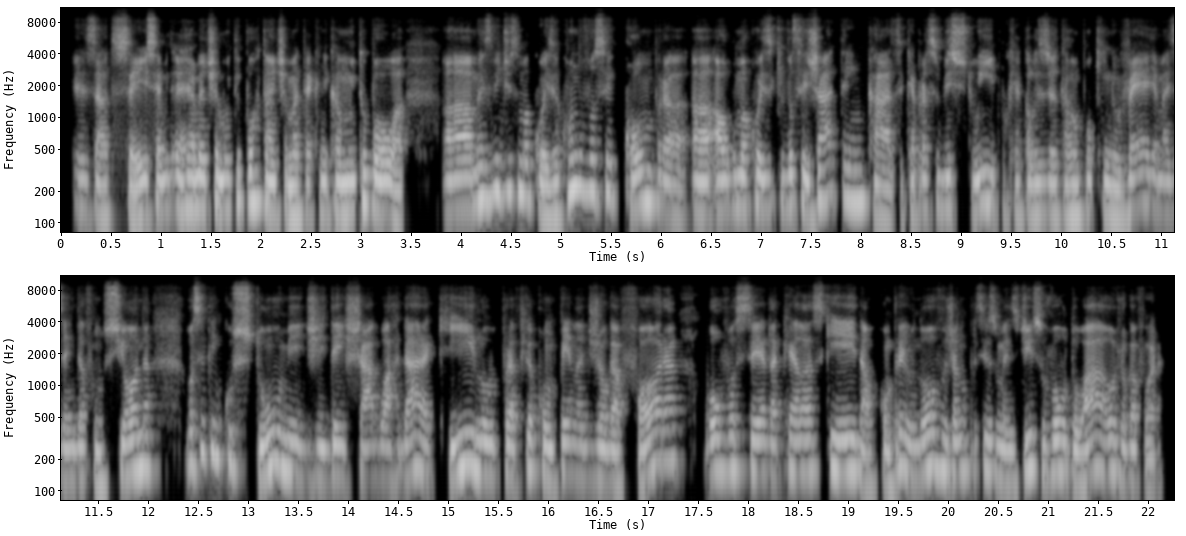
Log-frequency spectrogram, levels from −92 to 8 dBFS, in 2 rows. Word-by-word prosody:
Exato, 120 -4 -3
sei. 110 +1 +2
Isso 130 - +3
é - - +3
mu 130 - 0
é 140 -2 +2
realmente 135 +1 +4
é - - +6
muito 130 +3 +2
importante, 150 -6 +3
é - - -2
uma 110 0 +4
técnica 120 +2 -1
muito 125 +5 +4
boa. 125 -7 +4 0.4
Hã, 130 +2 +3
mas 165 +3 +2
me 195 - +2
diz 195 +1 -3
uma 185 -2 0
coisa, 115 -2 +1
quando 210 - +3
você 195 -2 -1
compra 130 -7 -1
a 125 -1 +2
alguma 135 +2 +2
coisa 135 -1 0
que - - -5
você 145 0 +1
já 160 +9 +2
tem 170 -3 -3
em 160 0 +1
casa, 110 -8 -2
que - - -2
é - - -7
pra 130 - -3
substituir, 135 +1 0
porque 125 -3 -9
aquela 115 0 -3
coisa 120 +1 -1
já 115 - 0
estava 115 -1 -2
um 115 - 0
pouquinho 115 -3 -2
velha 140 +5 -1
mas 125 0 -5
ainda 125 +1 -2
funciona, 140 +7 +1 0.3
você 180 +6 -1
tem 215 -2 0
costume 160 -5 +1
de 125 0 -2
deixar 130 -1 0
guardar 135 +4 -1
aquilo 145 +1 +1
pra 135 -1 -1
ficar 150 +4 -3
com 135 -5 0
pena 140 +1 -3
de 130 - -10
jogar 125 -3 -1
fora 185 +12 -1 0.3
ou 150 +2 0
você 160 -1 0
é 150 - +1
daquelas 150 +2 -2
que: 155 -1 +2
"Não, 110 -7 -1
comprei 120 +9 -1
um 140 - -2
novo, 160 +3 0
já 145 0 -1
não 155 - -4
preciso 150 -3 -3
mais 120 -2 -1
disso, 150 +3 +1
vou 150 +1 +1
doar 130 +4 0
ou 150 0 -1
jogar 130 -2 -3
fora."? 100 -3 -6
135 Hz, 220 wpm, -23 LUFS, 125-155 Hz, 0.4 s, é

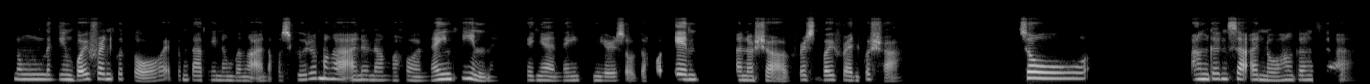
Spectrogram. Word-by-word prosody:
no'ng 235 0 -2
naging 230 0 -4
boyfriend 245 +4 +2
ko 245 - -6
'to, 150 -5 -3 0.2
itong 215 +1 -14
tatay 200 0 -6
ng 195 -1 -9
mga 180 -1 -5
anak - - -13
ko, - - -17
siguro 230 +6 +2
mga 270 -2 +1
ano 215 +1 -3
lang 200 -1 -8
ako 190 -2 -9
19 245 - +2 0.4
ganyan, 195 -3 -4
19 190 +1 -10
years 180 0 +1
old - - -8
ako, - - -8 0.2
and 230 -1 +8 0.4
ano 205 -1 -1
siya - - +2
first 215 0 +4
boyfriend 205 -3 -2
ko - - -6
siya. - - +1 1.2
So, 295 - +7 1.6
hanggang 255 +1 0
sa 250 -1 +5
ano, 210 -6 -1
hanggang 215 +2 -6
sa 415 +1 -12
210 Hz, 155 wpm, -25 LUFS, 195-235 Hz, 1.6 s, and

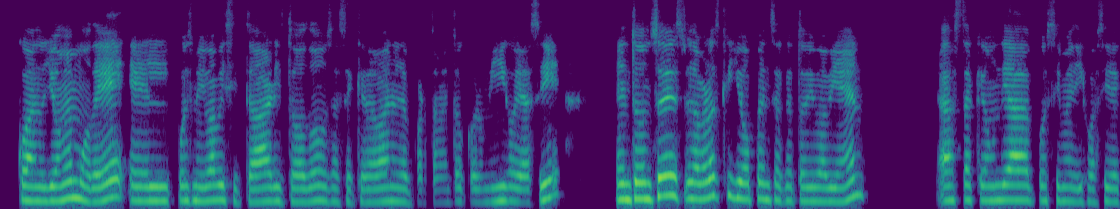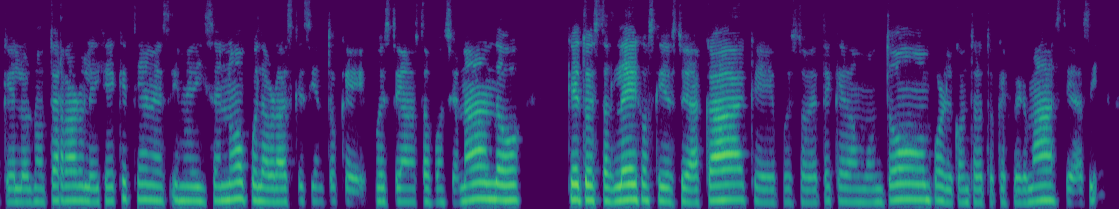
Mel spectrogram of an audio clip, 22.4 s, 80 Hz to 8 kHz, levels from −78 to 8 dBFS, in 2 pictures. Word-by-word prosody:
cuando 200 -2 +2
yo 200 +1 +2
me 225 +3 +4
mudé, 220 +2 +3
él, 200 -1 +1
pues, 205 0 -3
me 200 - 0
iba 200 +1 +1
a - - +2
visitar 190 -2 0
y 195 - -1
todo, 185 +2 -2
o 200 - -3
sea, 190 0 -8
se 180 0 -11
quedaba 180 +2 -2
en 195 - -2
el 190 - -5
departamento 175 +1 -11
conmigo 190 +2 -4
y 185 - -1
así. 205 +6 0 0.5
Entonces, 225 +4 +6
la 230 0 +2
verdad 235 +3 +4
es 260 - -7
que 270 -3 -3
yo 225 -2 +2
pensé 215 -2 -3
que 200 +1 -7
todo 195 +1 -5
iba 195 0 -2
bien, 215 +9 -1 0.7
hasta 205 +1 -1
que 205 - -6
un 205 +1 -1
día, 210 -1 +4
pues, 200 0 -8
sí 200 - -6
me 195 0 -6
dijo 185 0 -8
así, 185 +1 -7
de 185 -1 -6
que 185 - -6
lo 185 0 -3
noté 190 +2 -4
raro, 205 0 0
y - - -1
le 190 - -2
dije: 195 +1 -6
"¿Qué 230 - -4
tienes?". 210 -3 -4
Y 215 - -4
me 200 0 -1
dice: 200 +1 -3
"No, 220 +1 +2
pues, 205 -1 -1
la 195 - +1
verdad 185 0 +1
es 185 - -11
que 200 - -10
siento 195 -1 -13
que, - - -6
pues, 190 -2 -4
esto - - -7
ya 190 - -1
no 185 - -5
está 185 0 -5
funcionando, 210 +4 +2 0.4
que 215 -1 +6
tú 215 - +4
estás 200 -2 0
lejos, 210 0 +5
que 200 - -1
yo 195 - +1
estoy 185 +1 -4
acá, 205 +4 +4
que, 180 -2 -7
pues, 180 -1 -15
todavía 175 -1 -7
te 195 +1 -10
queda 185 -1 -6
un 180 - -8
montón, 210 +4 0
por 200 -2 -3
el 180 - -5
contrato 180 0 -7
que 185 - -10
firmaste, 185 +2 -1
y - - -3
así". 200 +9 -10
200 Hz, 245 wpm, -20 LUFS, 185-210 Hz, 0.7 s, Entonces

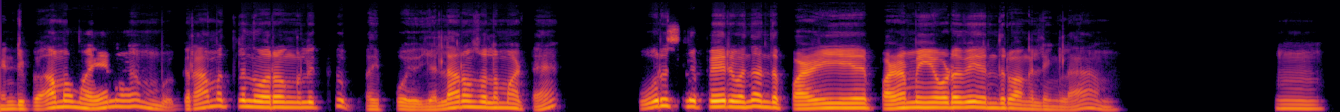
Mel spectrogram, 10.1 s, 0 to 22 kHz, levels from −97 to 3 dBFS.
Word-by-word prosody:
கண்டிப்பா. 125 0 -4
ஆமாமா. 190 -5 +1
ஏனா 205 +4 -1 0.2
ம் 150 - -4 0.2
கிராமத்தில 205 - -4
இருந்து 200 -2 +4
வரவங்களுக்கு 180 +1 0
இப் - - -27 0.2
இப்ப 115 0 -6 0.2
எல்லாரும் 190 +8 +1
சொல்லமாட்டேன். 170 -6 -2 0.7
ஒரு 210 +4 +4
சில 215 -1 +1
பேர் 205 0 +7
வந்து 210 +3 +3
அந்த 180 -2 0
பழைய 155 +4 +3 0.3
பழமையோடவே 175 +4 +3
இருந்துருவாங்க. 160 -6 -2
இல்லைங்களா? 105 +1 -8 1.5
ம். 140 -1 -7
175 Hz, 125 wpm, -21 LUFS, 140-190 Hz, 1.5 s, பேர்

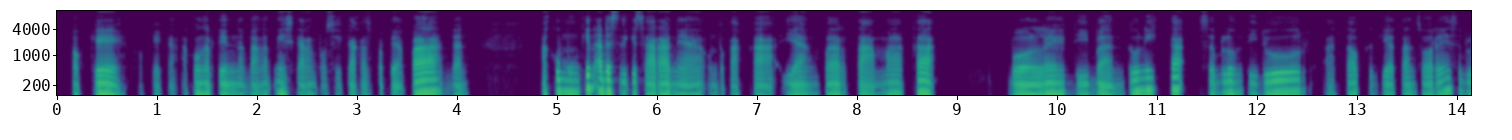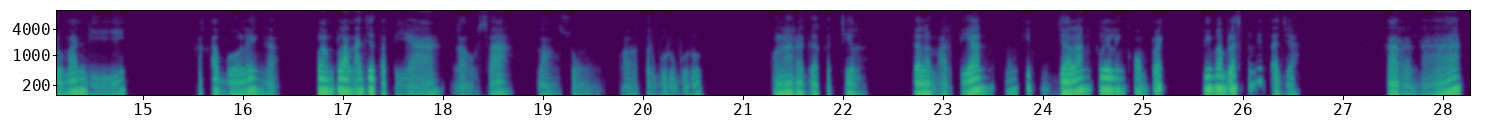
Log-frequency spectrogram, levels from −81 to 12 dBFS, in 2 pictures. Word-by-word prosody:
Oke, 110 -4 +3 0.2
oke, 95 -1 -14
Kak, - - -16
aku - - -10
ngertiin 105 0 0
ne 105 - -4
banget 105 +4 -5
nih 120 - +1
sekarang 105 0 -4
posisi 100 0 -14
Kakak 100 0 -6
seperti 100 - -6
apa, 135 +5 +6
dan 100 -8 -6 0.7
aku 110 +4 -3
mungkin 135 +5 +3
ada 140 -2 +7
sedikit 125 -1 -4
saran 110 0 +3
ya, 100 0 0
untuk 95 -1 -11
Kakak. 95 +1 -3
Yang 105 -1 -2
pertama 105 +1 -1
Kak, 130 -1 +4 0.8
boleh 105 +2 +4
dibantu 110 +1 -1
nih 150 +1 +1 0.2
Kak, 155 - +4
sebelum 120 +1 -2
tidur 130 +4 +2 0.2
atau 115 +4 -6
kegiatan 105 -1 -5
sorenya 115 +5 -1
sebelum 115 0 -2
mandi, 115 -3 -1 0.7
Kakak 135 +2 -3
boleh 120 +4 +1
enggak 110 -3 -7 0.4
pelan-pelan 140 -1 +5
aja 140 +1 +5
tapi 105 -6 -6
ya, 95 +6 -3 0.2
enggak 95 +1 -8
usah 115 +5 -4 0.3
langsung, 100 0 -10 0.2
eee, 95 +1 -9
terburu-buru, 100 0 -8 0.7
olahraga 110 +1 +3
kecil. 110 -3 -5 0.5
Dalam 110 0 +5
artian, 135 +7 +2
mungkin 140 +6 -6 0.2
jalan 130 +5 +6
keliling 150 -1 +4
komplek 80 - -3 0.3
15 160 +1 +5
menit 245 +5 -10
aja. 105 -3 -3 0.9
Karena, 105 +4 +1
110 Hz, 125 wpm, -25 LUFS, 100-125 Hz, 0.9 s, ada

